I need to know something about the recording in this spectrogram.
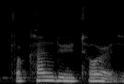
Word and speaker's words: Facundo Torres: How do you pronounce his name? Facundo Torres. Facundo Torres.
